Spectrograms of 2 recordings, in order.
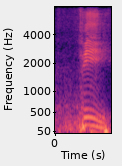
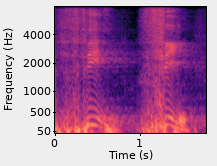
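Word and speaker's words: φῖ: Então, o som do F, do Fi, ele tem esse Fi, que você junta os dois lábios. Não é Fi, que você põe o dente, Fi. É Fi. Esse é o verdadeiro som do Fi.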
